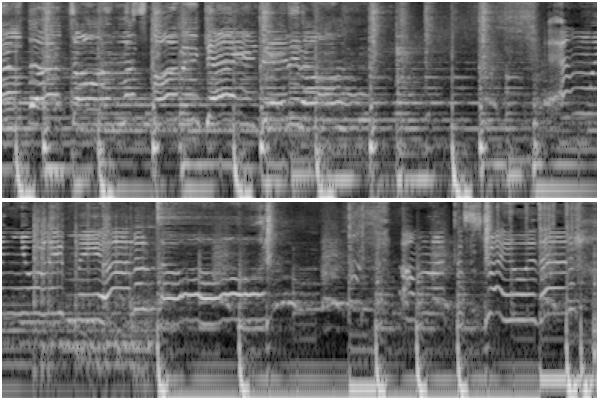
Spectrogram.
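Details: Loud pop-style music with a sung vocal melody and steady beat, filling the whole recording; no animal voices stand out.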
